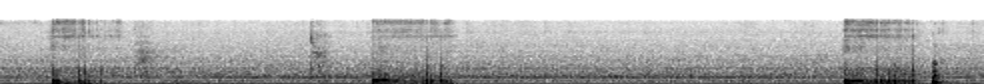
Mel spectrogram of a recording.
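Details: English Bulldog snoring, three rough rasping breaths spaced several seconds apart over a steady low hum.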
